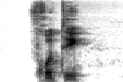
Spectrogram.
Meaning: feminine singular of frotté
- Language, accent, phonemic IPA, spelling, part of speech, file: French, France, /fʁɔ.te/, frottée, verb, LL-Q150 (fra)-frottée.wav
